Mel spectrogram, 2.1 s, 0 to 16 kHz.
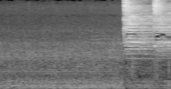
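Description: Beyma CP22 compression horn tweeter being tested: over a low steady hum, music suddenly comes through it about a second and a half in, loud and treble-only, with no bass.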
